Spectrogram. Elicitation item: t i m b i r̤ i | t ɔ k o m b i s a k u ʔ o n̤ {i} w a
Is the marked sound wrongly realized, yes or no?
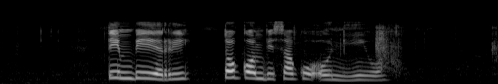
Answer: yes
